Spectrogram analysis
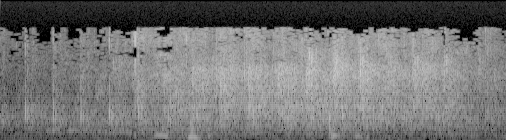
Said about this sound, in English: That said, I know we have also excellent children in our church. This is where you parents get to applaud for your children.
